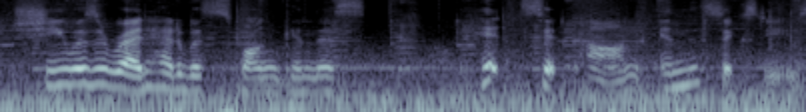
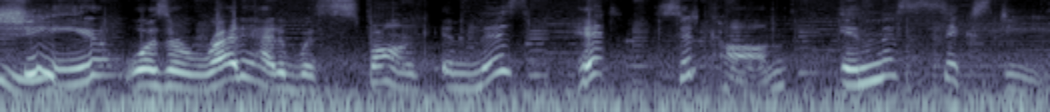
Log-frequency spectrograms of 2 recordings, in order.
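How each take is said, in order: First: It is mumbled in a flat, low-energy voice. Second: It is read with lively, selling energy. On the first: The speaker calls it wrong. "You're just kind of mumbling the questions" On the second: The speaker calls it right. "Way better"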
